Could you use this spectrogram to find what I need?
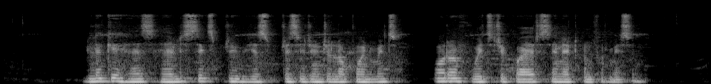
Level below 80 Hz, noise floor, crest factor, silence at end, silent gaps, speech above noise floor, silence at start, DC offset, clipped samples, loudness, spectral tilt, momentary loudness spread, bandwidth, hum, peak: -58 dBFS; -66 dBFS; 16 dB; 0.65 s; none; 44 dB; 0.85 s; under 0.1%; under 0.1%; -23 LUFS; -5 dB/octave; 6 LU; 11.5 kHz; none; -8 dBFS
